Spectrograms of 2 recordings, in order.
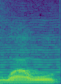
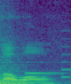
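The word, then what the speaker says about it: Lowell: I I keep pronouncing it Lowel cuz I think of howl, you know. Yeah. Just think of it as think of it as um the album Carrie and Lel by Sufan Stevens and then you'll remember how to pronounce it cuz it's the same name uh spelled the same and everything.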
